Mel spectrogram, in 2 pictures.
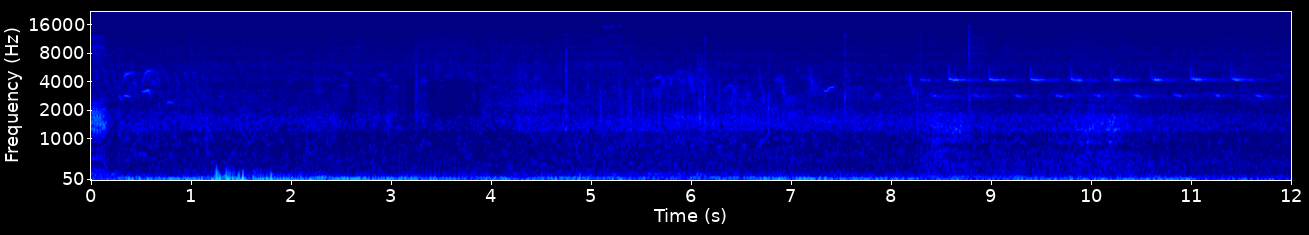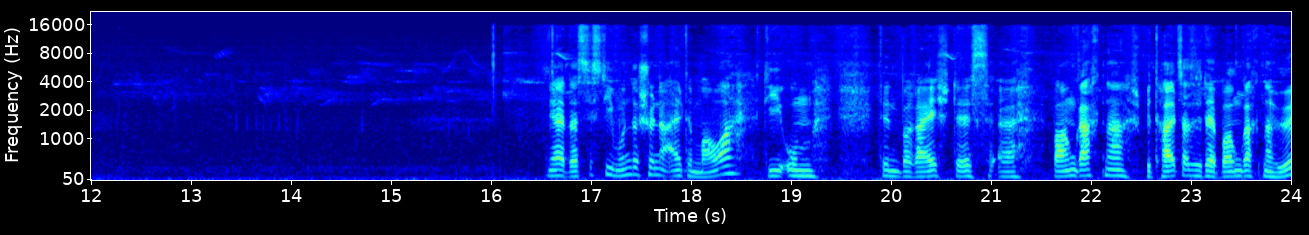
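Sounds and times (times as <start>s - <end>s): low steady rumble: 0.0s - 8.8s
songbird singing repeated notes: 0.0s - 24.0s.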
